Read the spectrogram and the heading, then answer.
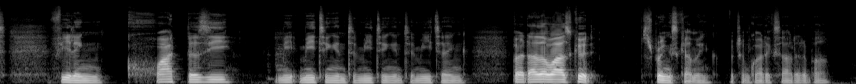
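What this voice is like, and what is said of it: Voice affected by a cold. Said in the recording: “I'm just coming out of a cold... coming out of a cold, maybe you can hear that in my voice.”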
